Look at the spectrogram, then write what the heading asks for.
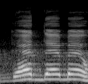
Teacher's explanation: स घोष अल्प प्राण स्पर्श ग द ब थे।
